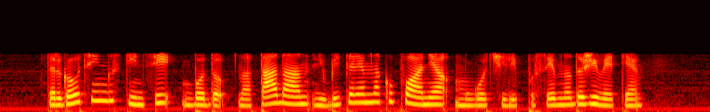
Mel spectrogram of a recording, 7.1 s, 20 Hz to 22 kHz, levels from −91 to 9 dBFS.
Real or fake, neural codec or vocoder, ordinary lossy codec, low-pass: real; none; none; 3.6 kHz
